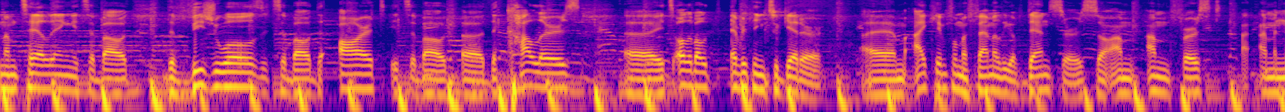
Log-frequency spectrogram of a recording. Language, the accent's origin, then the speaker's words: English; Israel; moved away; In Israel. I was born and raised in Israel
